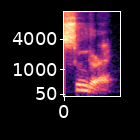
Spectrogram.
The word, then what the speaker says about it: Tsundere: I know what you said, but you continue to mispronounce it. It's Tsundere. Tsundere.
